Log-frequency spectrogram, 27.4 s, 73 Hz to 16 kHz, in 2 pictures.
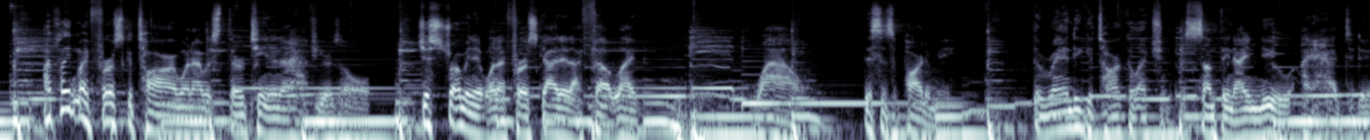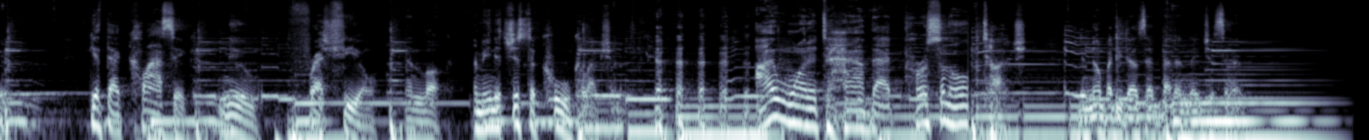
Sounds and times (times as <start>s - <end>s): Guitar: 0.0s - 27.2s
Speech: 0.4s - 6.4s, 7.6s - 8.1s, 8.7s - 9.6s, 10.4s - 13.8s, 14.6s - 19.9s, 21.3s - 26.2s.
